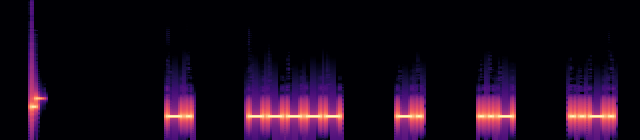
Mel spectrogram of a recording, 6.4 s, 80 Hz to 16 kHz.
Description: Morse code, heard as a keyed tone, about 25 wpm, spaced as for 12 wpm, 700 Hz. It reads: N0NUF
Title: USA Call Signs - 5 Characters - 4x Character Spacing - 25wpm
